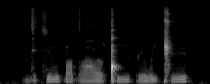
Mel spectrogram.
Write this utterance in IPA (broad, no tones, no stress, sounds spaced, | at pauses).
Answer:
d e t͡s ʉ m k͡p i dˤ e ʕ o ǃ i p ʏ w i ǁ ʉ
